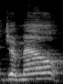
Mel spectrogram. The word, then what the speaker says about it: Jamal: Friends, if you have not met Jamal, he, first of all, is Jamel, not Jamal. We're going to say it right. Yes.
